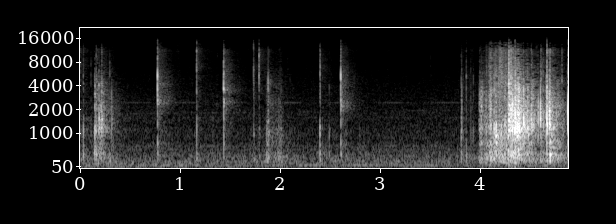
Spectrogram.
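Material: Chalk.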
